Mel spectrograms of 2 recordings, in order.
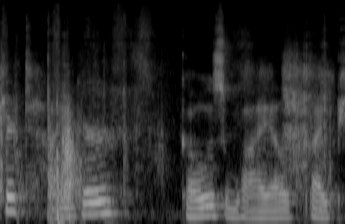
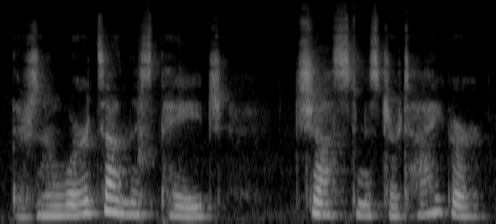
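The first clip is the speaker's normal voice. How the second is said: ordinary delivery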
